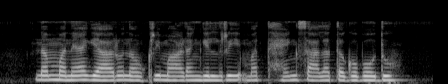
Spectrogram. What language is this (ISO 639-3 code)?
kan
